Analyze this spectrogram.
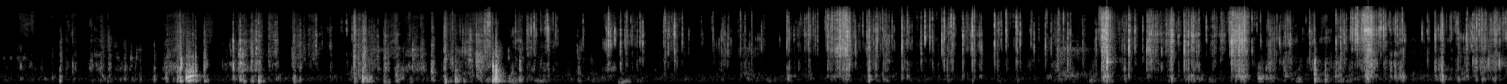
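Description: A sealed trading-card box and its pack being torn open and handled: wrapper tearing and crinkling, with cardboard and cards rustling in a quick run of short scrapes and clicks that grows busier in the second half.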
